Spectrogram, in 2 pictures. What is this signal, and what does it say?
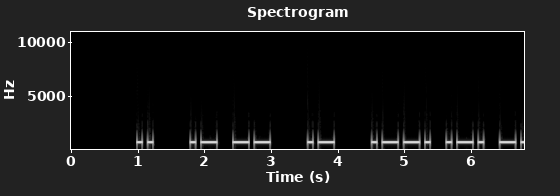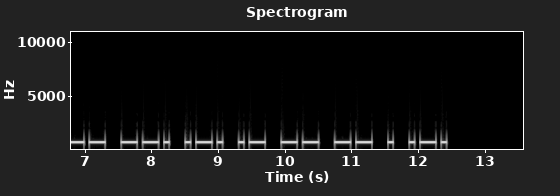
Morse code, heard as a keyed tone, about 15 wpm, 700 Hz. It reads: I AM A PROGRAMMER
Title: Common QSO Phrases Encore 15wpm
